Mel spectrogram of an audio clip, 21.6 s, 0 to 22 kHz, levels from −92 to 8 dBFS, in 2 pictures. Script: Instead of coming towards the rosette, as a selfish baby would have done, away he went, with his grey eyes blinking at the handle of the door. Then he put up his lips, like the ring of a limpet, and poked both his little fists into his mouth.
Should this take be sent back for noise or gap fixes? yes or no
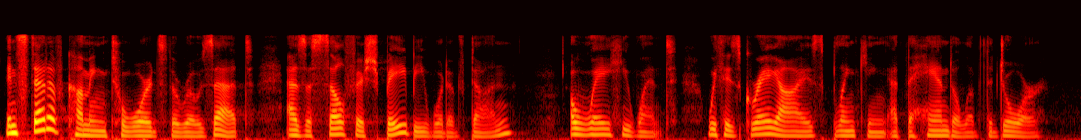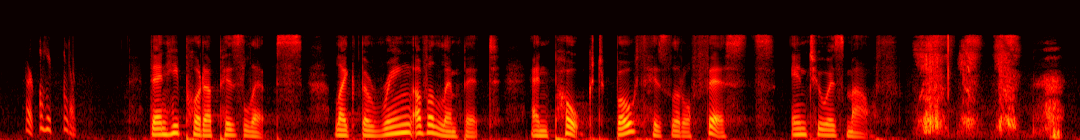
yes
